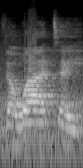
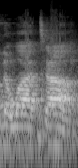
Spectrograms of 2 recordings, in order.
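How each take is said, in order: First: The word ends with a long 'ee' vowel. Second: The word ends with a long 'aa' vowel. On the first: The speaker calls it right. "First of all" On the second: The speaker calls it wrong. "It's not ذواتا as most students read"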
